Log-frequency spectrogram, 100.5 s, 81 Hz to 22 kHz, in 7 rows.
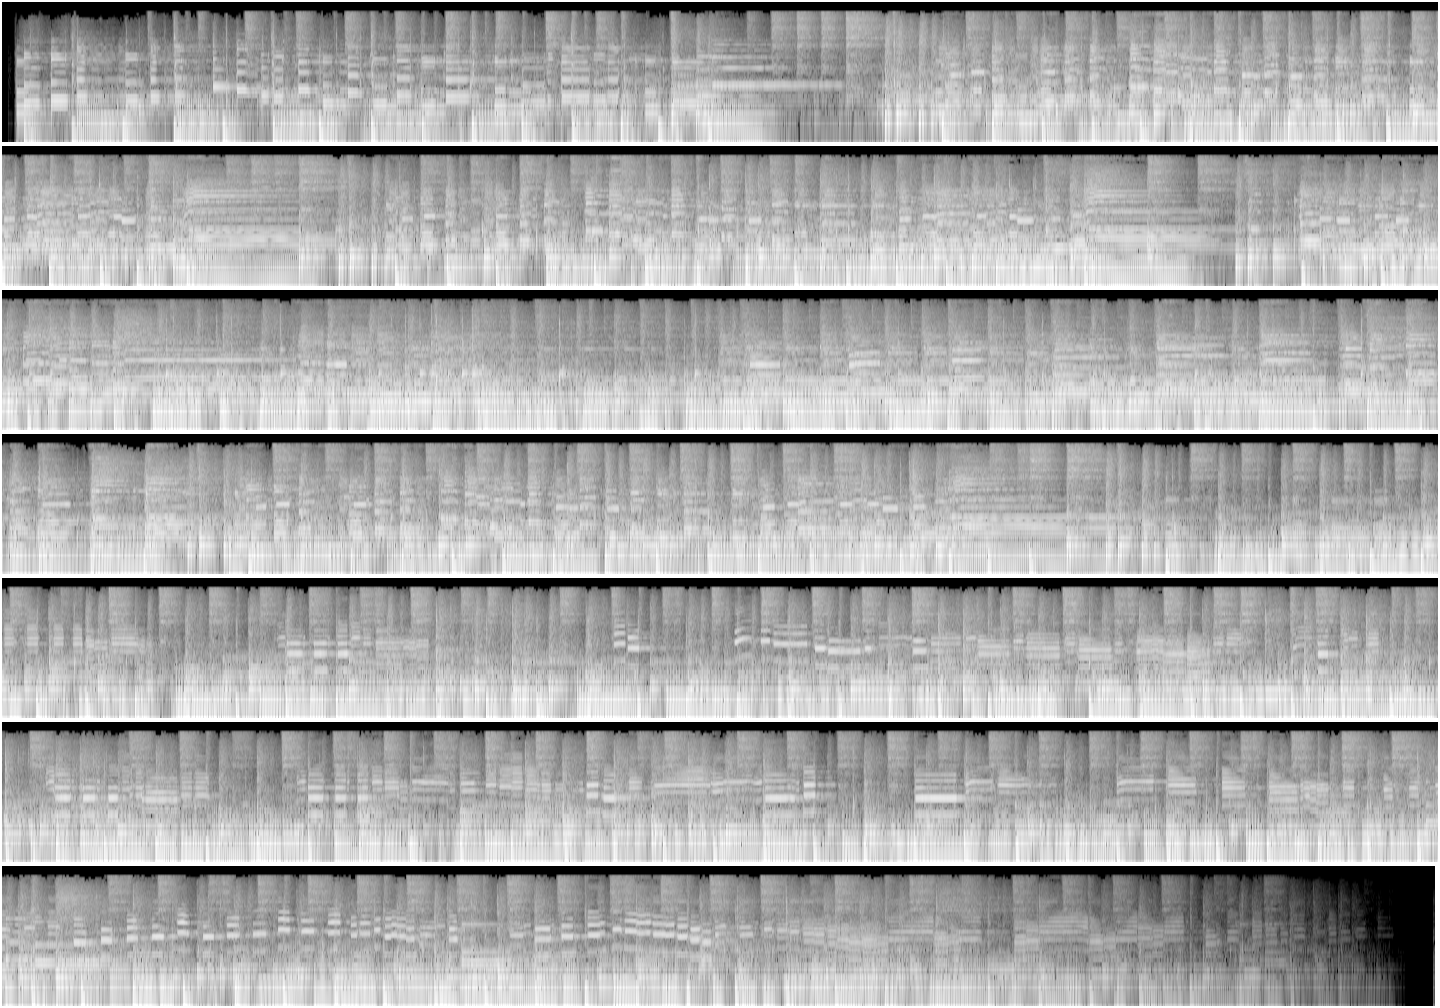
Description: violina, vokal
saksofoni, flavta
kitara, vokal, douss’n gouni, banjo, balafon
bas kitara, kontrabas
bobni, tolkala
Posneto v živo Jazz Festival Cerkno, 26. maj 2001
